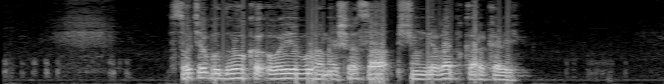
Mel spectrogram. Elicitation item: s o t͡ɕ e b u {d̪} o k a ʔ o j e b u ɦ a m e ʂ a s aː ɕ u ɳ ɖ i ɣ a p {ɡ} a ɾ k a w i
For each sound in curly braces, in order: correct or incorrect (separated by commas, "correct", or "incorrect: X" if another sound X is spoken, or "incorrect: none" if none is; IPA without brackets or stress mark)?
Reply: correct, incorrect: k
